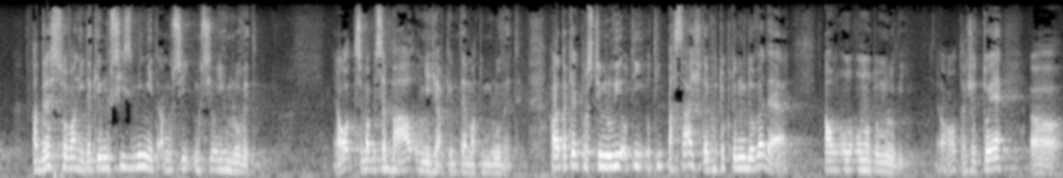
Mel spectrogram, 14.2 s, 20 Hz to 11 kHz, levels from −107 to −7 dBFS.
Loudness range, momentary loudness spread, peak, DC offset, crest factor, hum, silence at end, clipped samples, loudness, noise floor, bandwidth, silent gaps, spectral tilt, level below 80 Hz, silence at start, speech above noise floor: 4 LU; 11 LU; 0 dBFS; under 0.1%; 16 dB; none; 0 s; under 0.1%; -16 LUFS; -43 dBFS; 10.5 kHz; none; -5.5 dB/octave; -44 dBFS; 0 s; 27 dB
